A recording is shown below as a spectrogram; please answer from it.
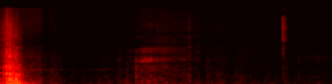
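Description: A short knock at the start, a faint rustle about a second in, and a single sharp click near the end: handling and small latch-like sounds in a quiet truck sleeper cab.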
